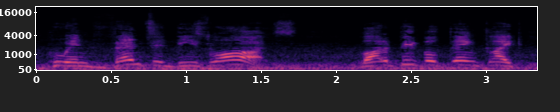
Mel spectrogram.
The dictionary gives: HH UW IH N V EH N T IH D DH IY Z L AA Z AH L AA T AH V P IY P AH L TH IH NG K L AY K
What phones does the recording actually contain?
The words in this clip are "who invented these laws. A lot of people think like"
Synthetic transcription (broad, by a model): HH UW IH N V EH N T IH D DH IY Z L AA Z AH L AA T AH V P IY P L TH IH NG K L AY K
